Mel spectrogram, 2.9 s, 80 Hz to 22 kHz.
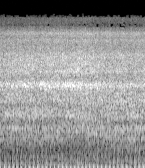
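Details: GY6 250cc CVT engine (Mega Hummer ATV), still cold, no choke, after valve clearance adjustment (intake and exhaust were too tight): even, round idle about four pulses a second, no top-end ticking; normal idle.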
